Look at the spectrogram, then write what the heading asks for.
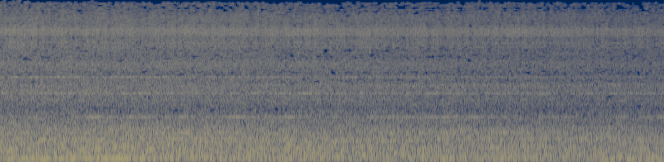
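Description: BEML three-phase AC MEMU electric train rolling past at low speed as it departs: a steady rumble of wheels on rail joints with a thin steady whine over it. The deep rumble lightens about two seconds in.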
